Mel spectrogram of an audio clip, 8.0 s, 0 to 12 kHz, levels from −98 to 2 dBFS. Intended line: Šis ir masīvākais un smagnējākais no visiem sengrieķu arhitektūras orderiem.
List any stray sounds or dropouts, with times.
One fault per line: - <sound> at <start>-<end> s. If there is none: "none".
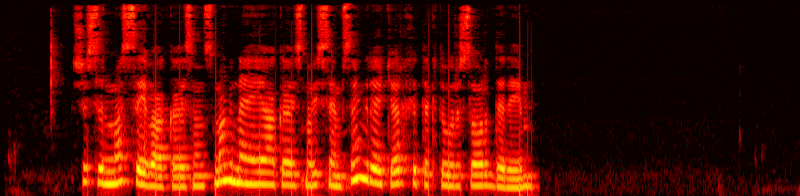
none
